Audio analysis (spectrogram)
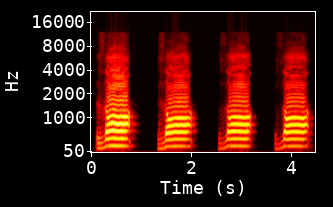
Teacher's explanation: জিহ্বার আগা, উপরে দুই দাঁতের আগায় লাগাবো, লাগিয়ে মোটা আওয়াজে একালিপ টেনে উচ্চারণ করব।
